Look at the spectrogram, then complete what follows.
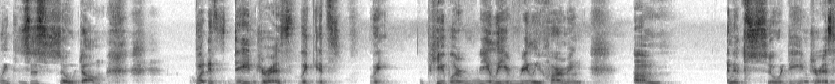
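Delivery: tearful, talking while crying. Speaking on an app about people harming others, crying while talking. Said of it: "I'm crying on a fucking app".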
